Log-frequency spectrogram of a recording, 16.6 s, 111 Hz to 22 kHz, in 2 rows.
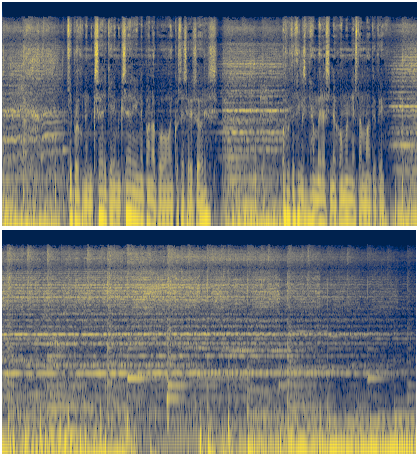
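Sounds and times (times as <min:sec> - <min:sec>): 
recorded song from a band's debut album: 0:00.0 - 0:06.8, 0:07.7 - 0:16.5
speech: 0:01.3 - 0:04.6, 0:05.7 - 0:08.2.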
